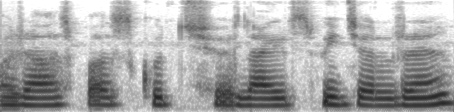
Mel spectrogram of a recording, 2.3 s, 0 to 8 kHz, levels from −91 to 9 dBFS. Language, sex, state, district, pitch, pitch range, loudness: Hindi, female, Bihar, Vaishali, 195 Hz, 190-205 Hz, -14 LUFS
